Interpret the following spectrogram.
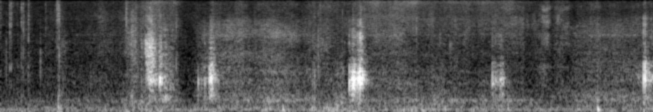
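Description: Cotton patchwork fabric being handled and slid across a cutting mat while the pieces are lined up and pinned: a few short, soft scuffs and rustles.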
